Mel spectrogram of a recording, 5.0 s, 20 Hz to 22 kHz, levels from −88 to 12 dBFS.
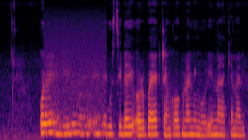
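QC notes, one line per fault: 0.87–2.12 s, switch to a distant microphone: the speech abruptly turns roomy and hollow, loses low end, drops about 5 dB and sits over a noise floor only around 25 dB below it, then snaps back just before "sidai oorpaek tenkop". The likely cause is a camera or room mic covering for a failed close mic. On the waveform the envelope steps down and back up sharply at the edges. The spectrogram shows thinner bass, reverberant tails and a raised broadband floor.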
